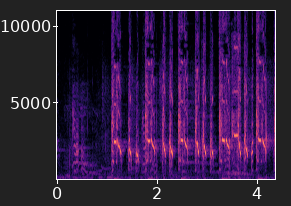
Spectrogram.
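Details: After a quiet, faint opening second, a male and female Black francolin break into a fast run of loud, raspy, down-slurred notes repeated about three times a second.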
